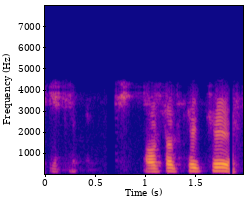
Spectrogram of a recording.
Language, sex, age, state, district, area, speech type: Maithili, male, 30-45, Bihar, Sitamarhi, urban, conversation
